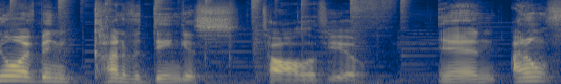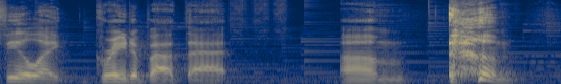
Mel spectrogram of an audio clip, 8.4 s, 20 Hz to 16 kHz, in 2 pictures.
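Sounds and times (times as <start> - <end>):
speech: 0.0 - 6.0, 6.8 - 8.2
person coughing with a raspy throaty hack: 7.6 - 8.1.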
